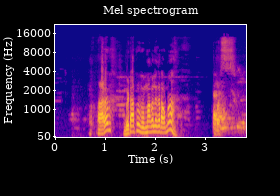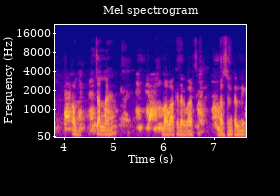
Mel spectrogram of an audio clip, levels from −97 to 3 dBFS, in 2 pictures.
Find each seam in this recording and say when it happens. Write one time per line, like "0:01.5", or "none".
0:03.1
